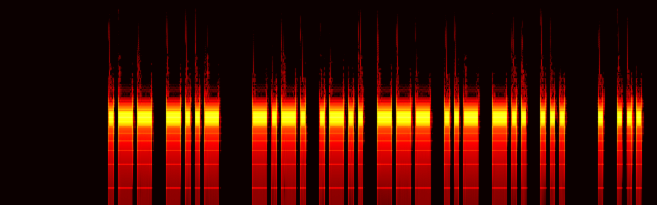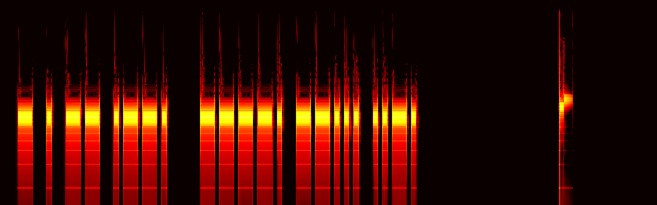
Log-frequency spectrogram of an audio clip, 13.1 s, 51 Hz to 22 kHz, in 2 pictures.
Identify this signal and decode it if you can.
Morse code, heard as a keyed tone, about 25 wpm, 700 Hz. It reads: WX CLOUDS ES TEMP 97F
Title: Practice QSO - Exchange 2 - Info - 25wpm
